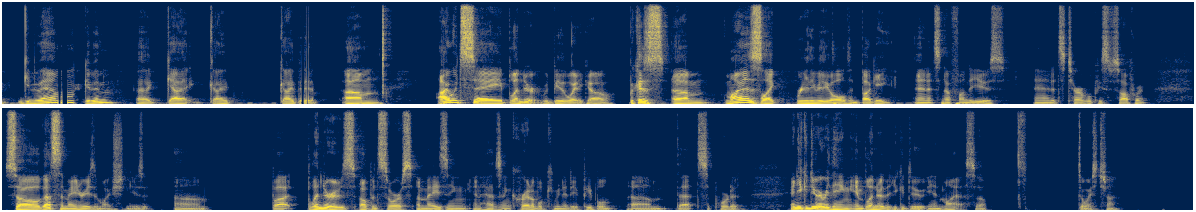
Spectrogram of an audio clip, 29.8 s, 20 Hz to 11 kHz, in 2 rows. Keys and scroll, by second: 10.3 g, 10.7 y, 11.8 Escape, 14.7 shift+KP_7, 20.2 shift+z, 21.0 Escape, 22.8 KP_7, 29.4 shift+Tab.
